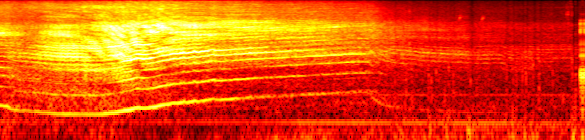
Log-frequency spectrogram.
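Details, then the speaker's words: HSP nitro rally car after a carburetor fix: the engine screams up and holds high with no drop when the shift should come. The two-speed gearbox is not shifting; adjusting it to shift earlier is planned. "not hear it shifting at all it's not shifting all right well it didn't shift so let's go adjust it see if we can adjust it make it shift earlier"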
